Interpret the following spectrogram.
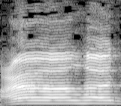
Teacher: lafaz jalalah ini dibaca tebal dua harakat.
